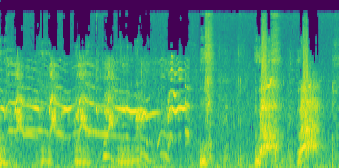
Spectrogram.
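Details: Puppies howling: several overlapping wavering, whining howls that rise and fall for about four seconds, followed by louder harsh yelps and barks in short bursts.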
